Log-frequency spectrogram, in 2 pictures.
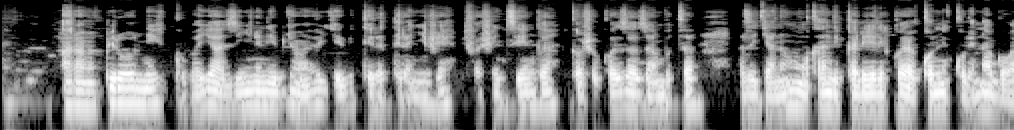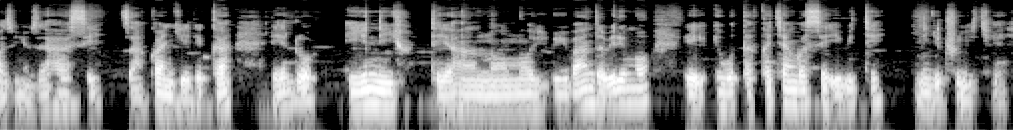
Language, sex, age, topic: Kinyarwanda, female, 18-24, government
